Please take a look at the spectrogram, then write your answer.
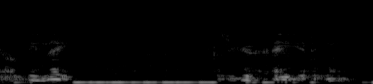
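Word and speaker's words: Abena: and the name is Abine. Abine. Now, I didn't say Abina. I said Abine. Because the way it's spelled, you have to be careful about the pronunciation.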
